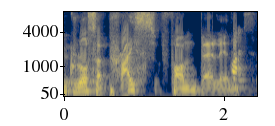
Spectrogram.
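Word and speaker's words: Großer Preis von Berlin: I've been looking at the Grosse Prix von Berlin in Hopgarten, and that looks like a really interesting race. – Surely the Grosse Preis von Berlin. – Sorry, the correct pronunciation.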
